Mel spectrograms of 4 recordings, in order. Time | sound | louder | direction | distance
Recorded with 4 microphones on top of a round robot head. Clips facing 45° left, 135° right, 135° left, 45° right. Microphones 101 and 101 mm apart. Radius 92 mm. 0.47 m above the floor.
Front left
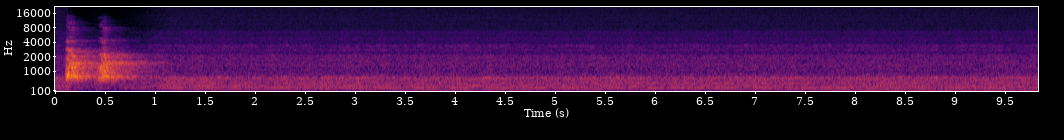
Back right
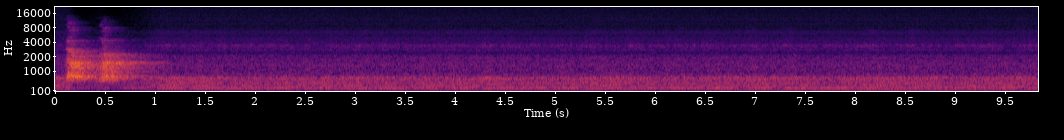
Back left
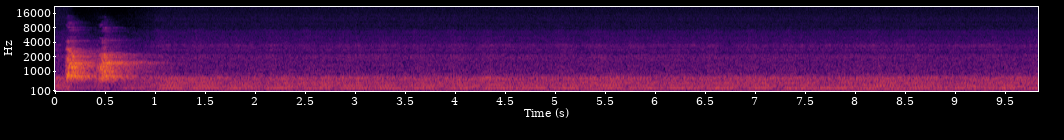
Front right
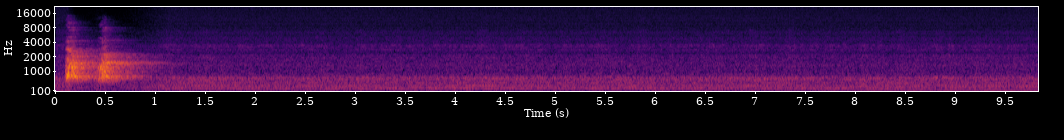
0.1 | a dog barking | front left 5 dB, front right 2 dB | 15° left | 2 m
